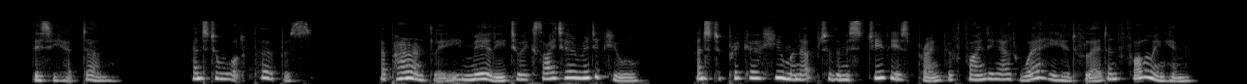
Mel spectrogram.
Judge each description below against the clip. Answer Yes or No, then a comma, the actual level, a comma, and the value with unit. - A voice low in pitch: No, high, 230 Hz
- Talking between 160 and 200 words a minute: Yes, average, 165 wpm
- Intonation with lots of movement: Yes, wide, 7.4 semitones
